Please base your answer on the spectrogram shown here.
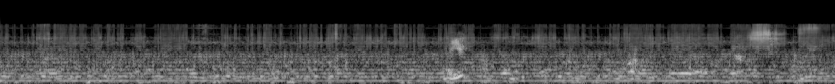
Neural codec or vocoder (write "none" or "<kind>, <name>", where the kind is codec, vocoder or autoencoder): vocoder, BigVGAN v2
